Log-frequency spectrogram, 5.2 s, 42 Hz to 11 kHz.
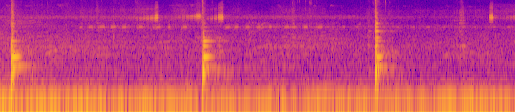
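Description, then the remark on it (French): Sharp metallic strikes of two hammers driving an iron tire onto a wooden wheel ring out at a slow, steady pace, three hard blows about two seconds apart, each with a brief ringing tail, over a faint background of chirping insects. “Tes arrière-grands-pères enfoncent le bandage en fer sur les roues de bois. Cette puissance du rythme, cette danse à 2 marteaux concorde à la danse à 2 pilons de tes arrière-grand-mères.”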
